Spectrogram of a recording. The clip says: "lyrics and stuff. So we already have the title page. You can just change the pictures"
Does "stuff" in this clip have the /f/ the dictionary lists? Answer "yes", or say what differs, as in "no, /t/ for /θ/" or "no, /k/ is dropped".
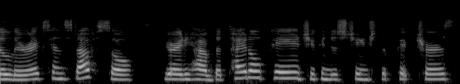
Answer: yes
